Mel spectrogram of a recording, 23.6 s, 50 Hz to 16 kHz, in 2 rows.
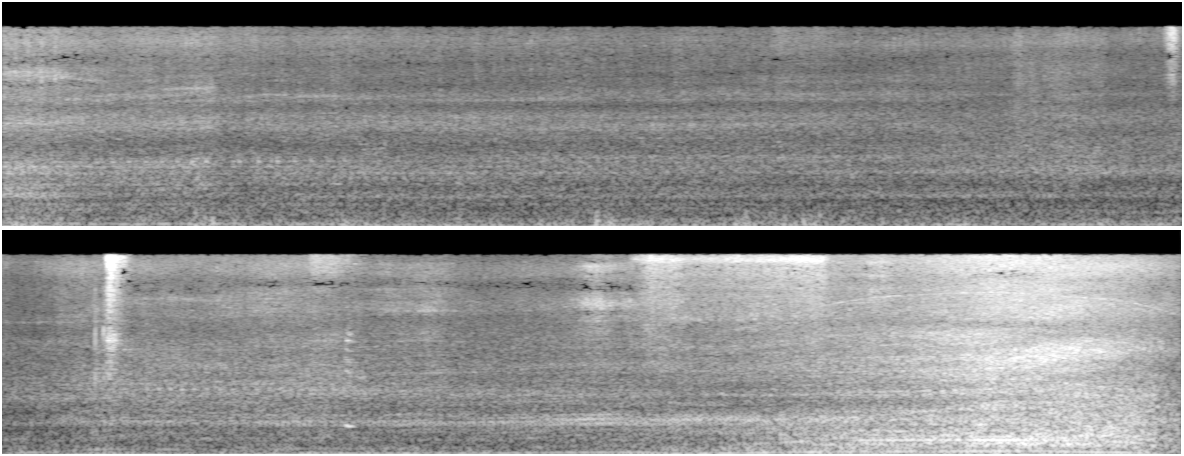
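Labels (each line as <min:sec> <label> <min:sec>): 0:00.0 Bus engine sounds. 0:02.4
0:12.6 A bus starting its route. 0:23.6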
